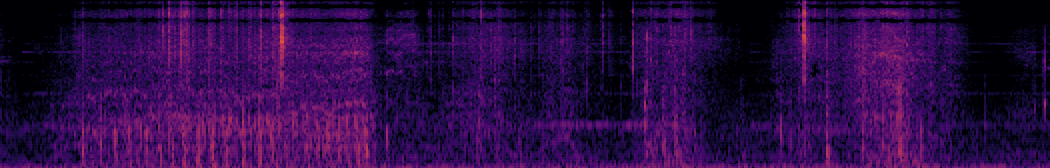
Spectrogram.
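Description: Small electric RC rock crawler's motor and gearbox whining as it creeps over rocks under load, with a few sharp knocks of the tyres and chassis on stone about five seconds in.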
